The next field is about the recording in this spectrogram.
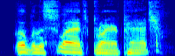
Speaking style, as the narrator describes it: Hardy mumbled

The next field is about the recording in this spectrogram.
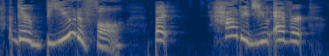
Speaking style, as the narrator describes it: cried

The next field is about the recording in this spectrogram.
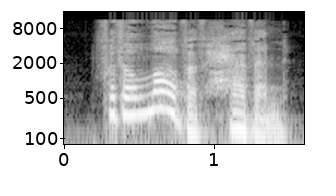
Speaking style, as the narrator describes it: exclaimed Mercy

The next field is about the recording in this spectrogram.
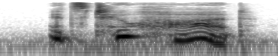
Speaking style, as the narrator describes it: I muttered

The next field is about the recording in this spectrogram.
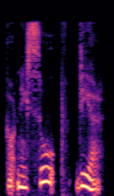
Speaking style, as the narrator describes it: she muttered to the assistant

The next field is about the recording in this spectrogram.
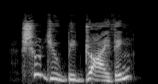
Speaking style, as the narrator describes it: she said furiously, struggling to her feet

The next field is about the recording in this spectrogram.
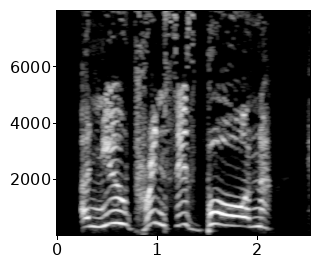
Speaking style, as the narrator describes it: cried

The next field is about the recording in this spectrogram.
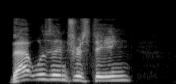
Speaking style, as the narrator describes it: Amanda yelled up from below

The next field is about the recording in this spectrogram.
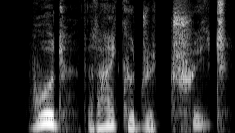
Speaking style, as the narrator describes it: he whispered

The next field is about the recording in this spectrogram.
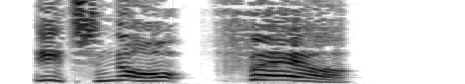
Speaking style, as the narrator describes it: howled Horrid Henry

